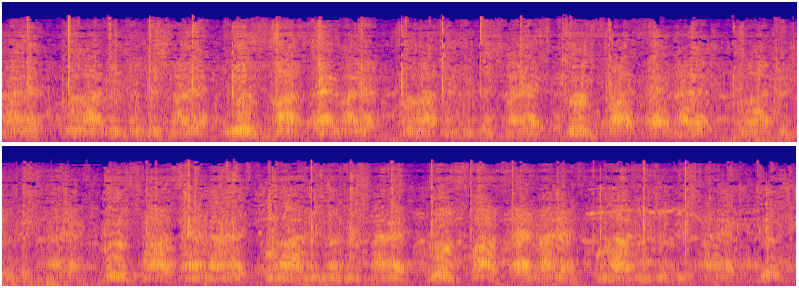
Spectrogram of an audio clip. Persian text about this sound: بذارید براتون شعاری که امروز جوانان آذری باکو در تجمع اعتراضی سر میدن رو پخش کنم.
